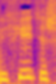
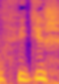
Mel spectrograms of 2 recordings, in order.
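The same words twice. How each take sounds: First: "фетиш" stressed on the opening фе-; stress on first syllable. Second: "Фетиш" stressed on the final -тиш; stress on second syllable. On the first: Host offering the listener's alternative, "фетиш" with first-syllable stress. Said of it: "что как нужно ударять". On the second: Host reading a listener's either-or question, "Фетиш" with end stress. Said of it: "французское происхождение у слова". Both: Shown as a demonstration.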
